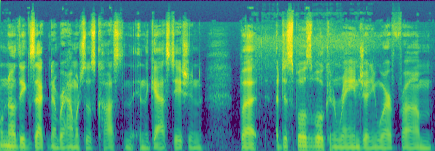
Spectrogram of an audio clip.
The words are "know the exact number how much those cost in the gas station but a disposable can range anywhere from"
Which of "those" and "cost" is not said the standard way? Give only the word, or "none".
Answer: none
